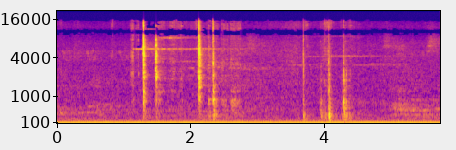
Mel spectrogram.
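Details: Toyota Yaris being checked for engine noise, drive belt tensioner replacement: low smooth steady drone with a few light handling clicks, no squeal or chatter; normal idle.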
